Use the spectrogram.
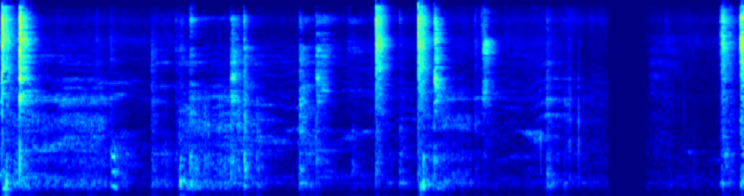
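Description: Metal cookware clanks and knocks in a series of scattered, fairly close bumps, like a pan being set down and shifted on a stove.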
